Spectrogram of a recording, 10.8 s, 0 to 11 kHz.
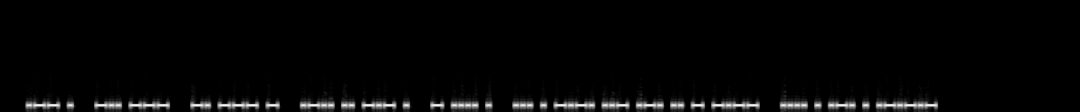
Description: Morse code, heard as a keyed tone, about 36 wpm, 700 Hz. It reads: WE DO NOT LIKE THE SECURITY HERE.
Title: Sentences from Top 1000 Words - Review Part 4 - 35wpm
